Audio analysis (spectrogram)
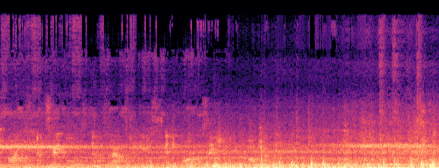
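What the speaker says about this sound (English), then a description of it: "As the London Bridge service departs." A London Bridge service train pulls away at Clapham Junction, its wheels clacking and rumbling steadily and growing louder at close range, with a voice talking over the noise.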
